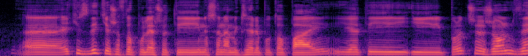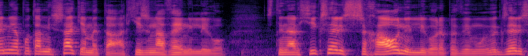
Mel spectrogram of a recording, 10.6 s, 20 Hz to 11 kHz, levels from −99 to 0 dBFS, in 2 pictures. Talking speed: 235 wpm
